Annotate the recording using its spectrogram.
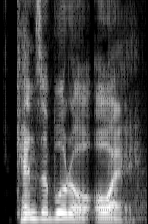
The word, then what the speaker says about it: Kenzaburo Oe: This week's worst Asian ever is Kenzaburo Oe.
